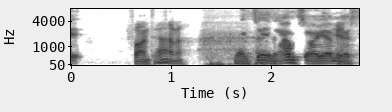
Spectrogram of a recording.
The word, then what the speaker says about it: Fontana: successful underdogs and today I have Mr Fontaine is that how you say it Fontana Montana I'm sorry I missed it I don't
